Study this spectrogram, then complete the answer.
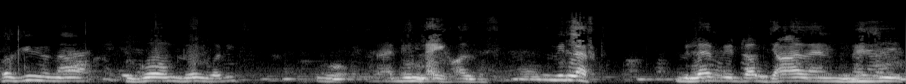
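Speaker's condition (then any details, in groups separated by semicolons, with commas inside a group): Speech loss after head injury; heavy speech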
